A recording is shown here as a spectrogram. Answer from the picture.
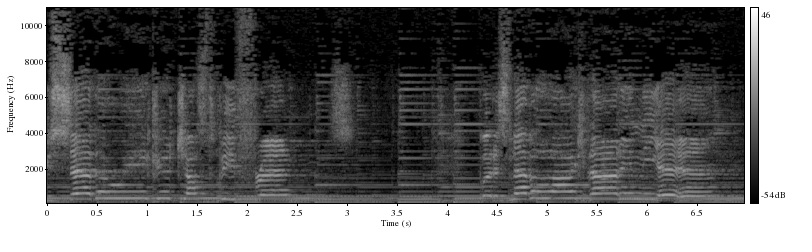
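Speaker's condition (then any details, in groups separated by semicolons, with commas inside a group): No condition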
